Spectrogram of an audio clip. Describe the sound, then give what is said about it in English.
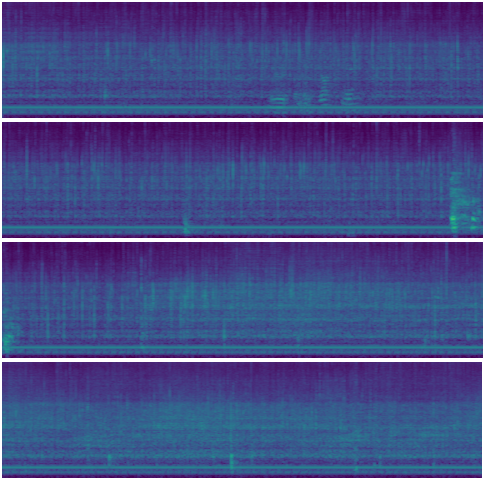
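Onions sizzle in butter in a hot pan, a steady crackling hiss that goes on throughout, broken by occasional scraping stirs. One louder stir comes near the middle, over a faint constant hum. “Throw them in, and then we'll give it another good stir. Take the onions off burning.”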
